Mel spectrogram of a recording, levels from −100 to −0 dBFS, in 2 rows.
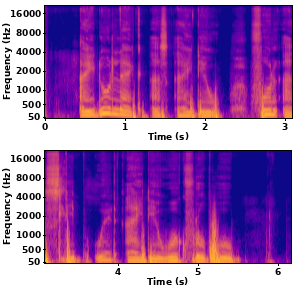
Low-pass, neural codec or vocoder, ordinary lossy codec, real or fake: none; vocoder, 48 kHz, 128 mel bands, Vocos; none; fake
